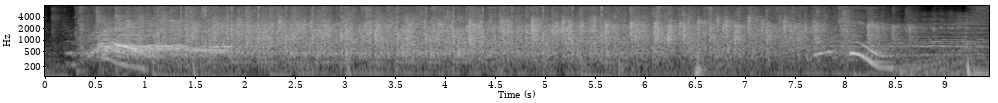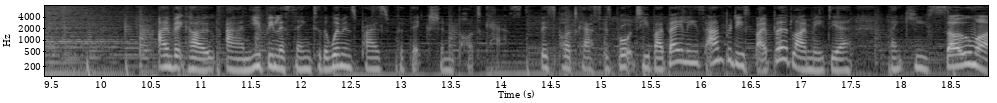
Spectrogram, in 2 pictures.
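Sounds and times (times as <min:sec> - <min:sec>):
live audience applause: 0:00.0 - 0:08.8
speech: 0:10.6 - 0:18.8.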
